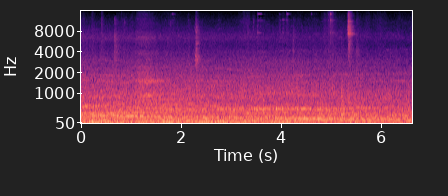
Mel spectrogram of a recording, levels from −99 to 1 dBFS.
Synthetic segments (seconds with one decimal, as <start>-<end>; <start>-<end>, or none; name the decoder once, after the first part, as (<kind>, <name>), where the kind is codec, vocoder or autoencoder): none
